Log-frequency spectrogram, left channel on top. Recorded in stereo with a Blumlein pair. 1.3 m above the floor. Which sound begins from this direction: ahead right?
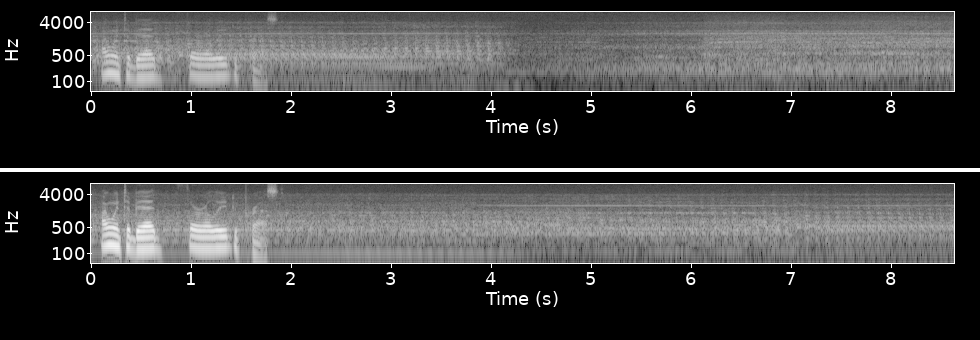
A man speaking, at 0.1 s.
